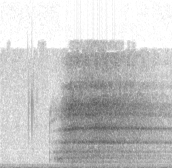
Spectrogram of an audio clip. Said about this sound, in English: I sometimes just sit and breathe in and breathe out.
